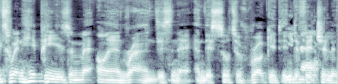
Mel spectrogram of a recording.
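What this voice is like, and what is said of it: Usual voice. Nothing is said of it.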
